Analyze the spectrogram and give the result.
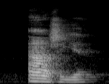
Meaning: Asia (the largest continent, located between Europe and the Pacific Ocean)
- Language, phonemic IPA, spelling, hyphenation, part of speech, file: Dutch, /ˈaː.zi.jə/, Azië, Azië, proper noun, Nl-Azië.ogg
